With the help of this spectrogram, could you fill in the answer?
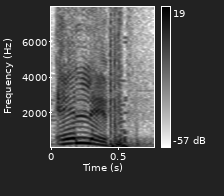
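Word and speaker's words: Elef (אלף): En hebreo igual se escribe Aleph. Solamente que se pronuncia Elef. Pero Elef tiene que ver con mil.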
